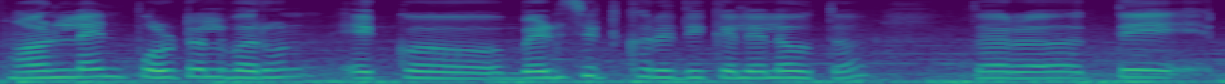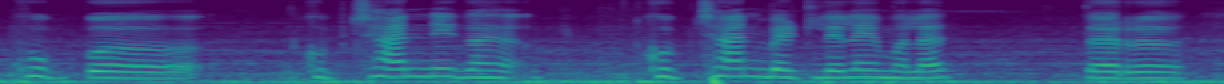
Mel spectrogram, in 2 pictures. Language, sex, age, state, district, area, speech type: Marathi, female, 18-30, Maharashtra, Nanded, rural, spontaneous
